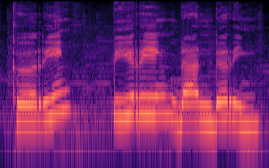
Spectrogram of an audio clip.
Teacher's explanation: vokal I, tinggi bawah depan tak bundar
